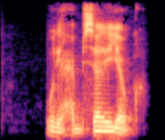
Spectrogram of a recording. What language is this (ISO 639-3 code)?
kab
